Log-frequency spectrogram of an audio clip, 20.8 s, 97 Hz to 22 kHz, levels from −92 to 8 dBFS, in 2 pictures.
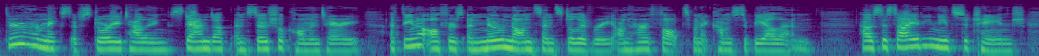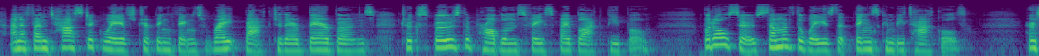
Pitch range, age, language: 170-215 Hz, 20-39, English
